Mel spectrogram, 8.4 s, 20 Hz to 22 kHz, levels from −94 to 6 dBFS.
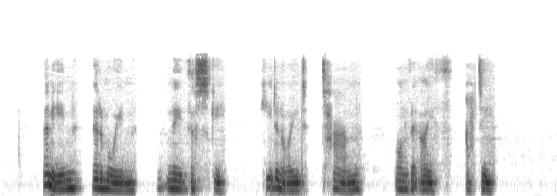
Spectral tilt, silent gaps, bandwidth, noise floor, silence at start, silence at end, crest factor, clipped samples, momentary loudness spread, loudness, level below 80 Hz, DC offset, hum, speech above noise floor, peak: -6 dB/octave; none; 8 kHz; -83 dBFS; 0.65 s; 0.95 s; 18 dB; under 0.1%; 17 LU; -23 LUFS; -60 dBFS; under 0.1%; none; 61 dB; -6 dBFS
